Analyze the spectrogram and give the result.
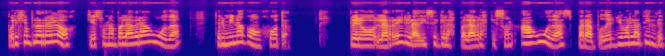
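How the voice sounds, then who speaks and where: A woman teacher talks through a recorded lesson, pausing often to check her students follow along. Her voice sits fairly high but has a mellow, warm tone. The recording is dry and slightly dull, lo-fi. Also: no echo. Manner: explanatory, checks in with "¿ya?" and "¿cierto?". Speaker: school language teacher.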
